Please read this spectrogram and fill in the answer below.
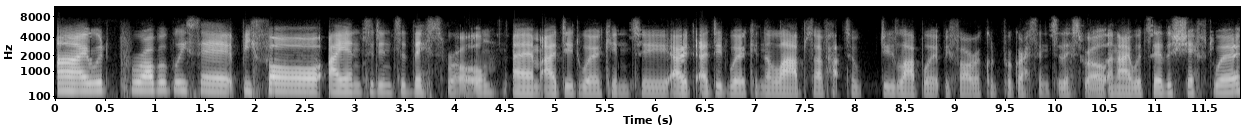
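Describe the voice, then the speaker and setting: With a northern English accent, a woman speaks at a moderate pace and medium pitch, with ordinary pitch variation, big swings in loudness, hardly any pauses and a bright, sharp tone, in a dry, close sound with no echo against a quiet background. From northern England. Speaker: hospital pathology quality manager. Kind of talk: careers interview. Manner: hesitant, with fillers.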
